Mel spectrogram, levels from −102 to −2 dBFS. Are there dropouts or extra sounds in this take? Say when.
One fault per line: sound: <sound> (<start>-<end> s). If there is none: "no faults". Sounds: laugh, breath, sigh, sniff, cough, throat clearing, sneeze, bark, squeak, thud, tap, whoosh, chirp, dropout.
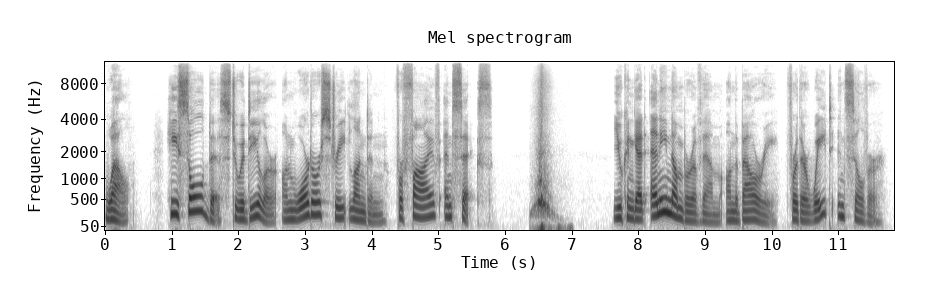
sound: whoosh (6.4-7.0 s)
